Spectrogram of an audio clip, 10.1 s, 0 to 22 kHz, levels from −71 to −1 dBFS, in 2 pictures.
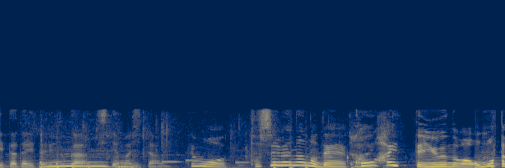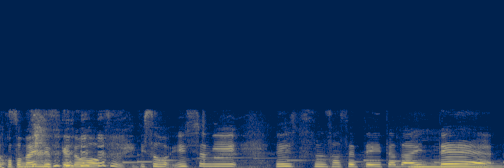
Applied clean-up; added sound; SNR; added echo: none; Whoosh, swoosh, swish; 12 dB; none.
